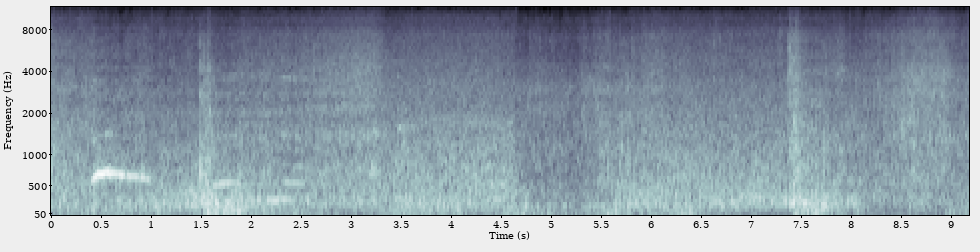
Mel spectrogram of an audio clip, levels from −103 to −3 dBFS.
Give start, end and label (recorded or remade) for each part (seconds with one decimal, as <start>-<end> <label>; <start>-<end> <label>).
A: 0.0-1.7 remade; 1.7-4.7 recorded; 4.7-5.9 remade; 5.9-7.7 recorded; 7.7-9.2 remade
